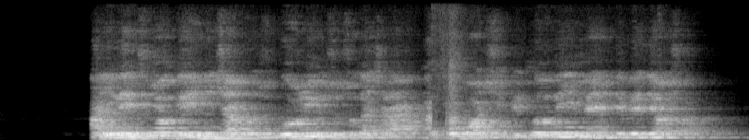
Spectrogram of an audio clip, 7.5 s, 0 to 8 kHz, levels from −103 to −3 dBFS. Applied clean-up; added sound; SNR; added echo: neural separator model SepFormer DNS4.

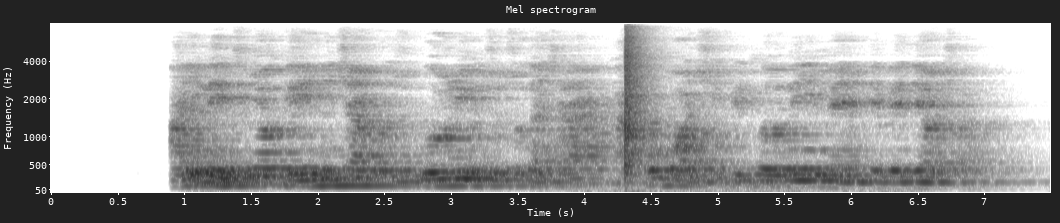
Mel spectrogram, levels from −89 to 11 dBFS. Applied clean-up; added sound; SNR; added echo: none; Clapping; 7 dB; reverberation time 1.3 s.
